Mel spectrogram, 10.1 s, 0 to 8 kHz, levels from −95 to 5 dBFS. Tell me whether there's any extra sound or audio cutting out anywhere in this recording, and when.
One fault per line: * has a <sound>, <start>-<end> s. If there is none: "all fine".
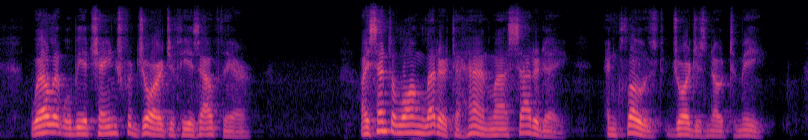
all fine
